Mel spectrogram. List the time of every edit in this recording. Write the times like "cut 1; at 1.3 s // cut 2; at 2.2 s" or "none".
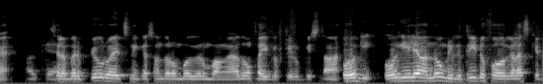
cut 1; at 3.5 s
